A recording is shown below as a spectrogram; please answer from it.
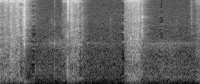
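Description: Dog grooming brush drawn through long faux fur in quick strokes, about one every two thirds of a second, combing out fibres that are matted and clumped after washing.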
